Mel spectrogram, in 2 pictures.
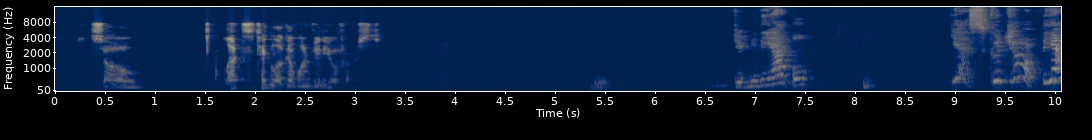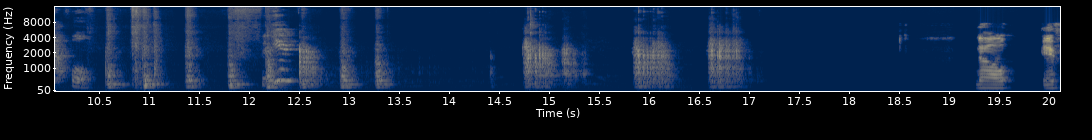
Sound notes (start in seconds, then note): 11.9 student banging table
